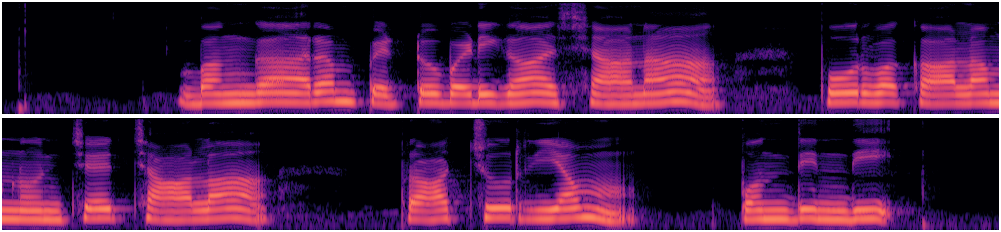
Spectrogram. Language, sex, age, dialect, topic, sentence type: Telugu, female, 31-35, Southern, banking, statement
